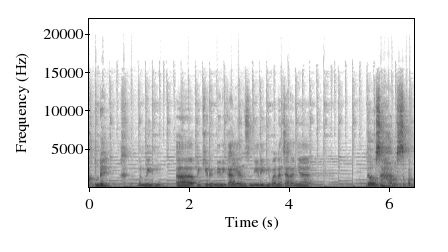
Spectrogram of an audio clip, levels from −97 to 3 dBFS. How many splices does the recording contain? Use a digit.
0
